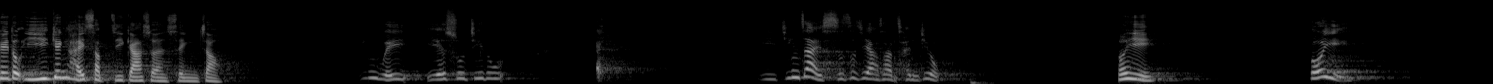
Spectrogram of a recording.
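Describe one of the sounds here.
A young woman speaks through a microphone in short phrases with pauses between them.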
